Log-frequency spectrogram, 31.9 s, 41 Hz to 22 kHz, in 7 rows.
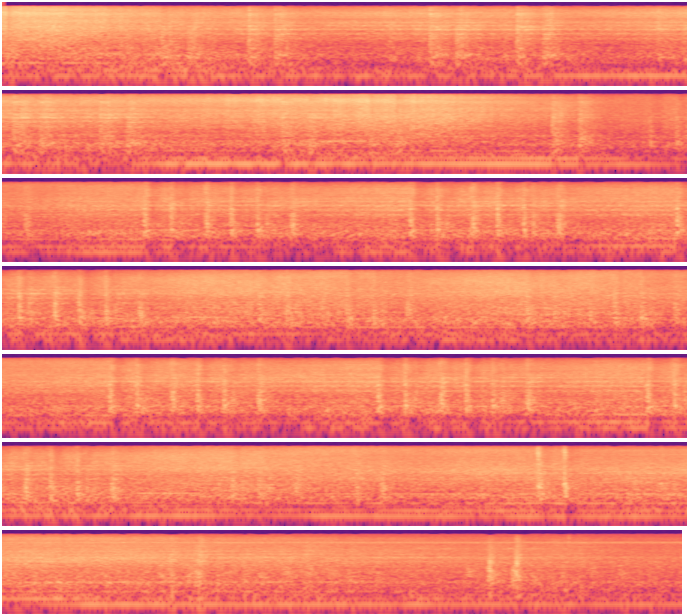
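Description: Series 87 Twilight Express Mizukaze diesel-electric train running past: a steady low engine drone, with the wheels clicking over rail joints in quick repeating groups.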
